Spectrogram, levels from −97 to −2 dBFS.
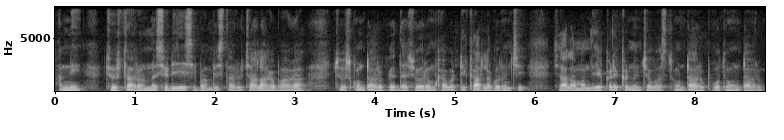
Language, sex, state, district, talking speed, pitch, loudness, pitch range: Telugu, male, Telangana, Nalgonda, 130 wpm, 110 Hz, -32 LUFS, 105-110 Hz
